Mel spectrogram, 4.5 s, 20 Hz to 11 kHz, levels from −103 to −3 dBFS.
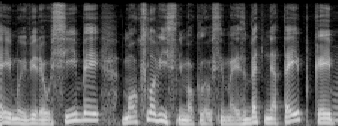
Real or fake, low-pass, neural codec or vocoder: real; 9.9 kHz; none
